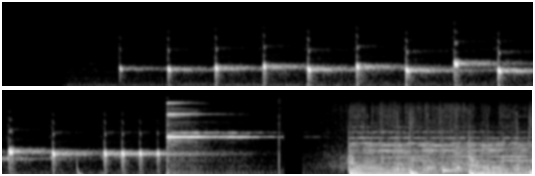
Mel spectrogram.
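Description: Programme title jingle: a run of single chiming, bell-like notes about two a second, slowly climbing in pitch and quickening at the end, then a bright high held chime that cuts off suddenly. After a short gap, full band theme music starts near the end.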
